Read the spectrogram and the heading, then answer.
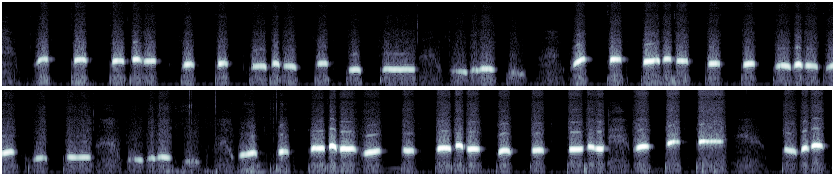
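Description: A person whistles a melodic tune alone, a steady run of clear, bright notes in short phrases with brief pauses, fairly loud, with no talking.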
